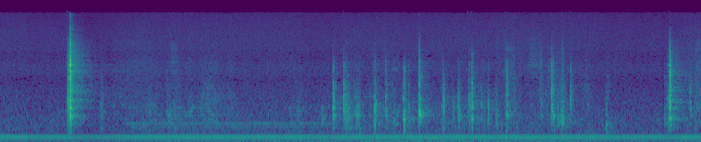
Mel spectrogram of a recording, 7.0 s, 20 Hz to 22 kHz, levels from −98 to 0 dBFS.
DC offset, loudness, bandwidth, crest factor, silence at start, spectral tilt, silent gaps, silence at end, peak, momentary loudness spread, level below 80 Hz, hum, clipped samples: under 0.1%; -38 LUFS; 16 kHz; 38 dB; 0 s; -1.5 dB/octave; none; 0 s; -6 dBFS; 21 LU; -64 dBFS; none; under 0.1%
